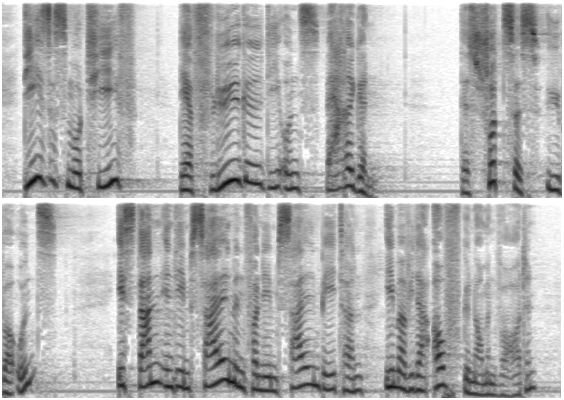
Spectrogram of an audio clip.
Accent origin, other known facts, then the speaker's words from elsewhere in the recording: Cologne, North Rhine-Westphalia, Germany; born there; Ich bin ja kein geborener Schwabe, sondern ich gestehe, dass ich in Köln geboren bin. Aber durch eure Gnade bin ich ja adoptiert im Schwabenland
